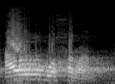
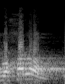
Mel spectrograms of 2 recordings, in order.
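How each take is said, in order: First: The word starts with an 'al' sound. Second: The word starts directly with the m sound. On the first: The speaker calls it right. "ingat, Al-Muharram" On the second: The speaker calls it wrong. "Bukan Muharram"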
